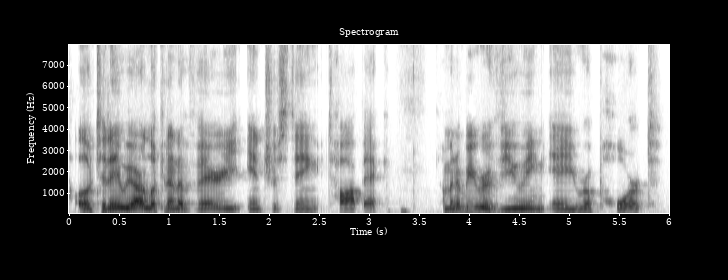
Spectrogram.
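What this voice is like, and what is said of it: Hoarse, low-energy voice. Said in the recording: “I am feeling a little under the weather today ... my voice sounds a bit hoarse ... not the same pep that I might usually have ... some mumbling or it just sounds a bit hoarse on your end”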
